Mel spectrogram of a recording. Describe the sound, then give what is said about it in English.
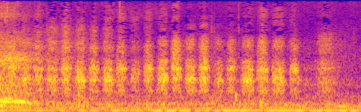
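A dog pants rapidly and steadily while digging a man out from under a tractor, a quick continuous rhythm of breathy huffs over a low background rumble, with no one speaking. “and you mean to tell me that your dog dug you right out from under that tractor?”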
